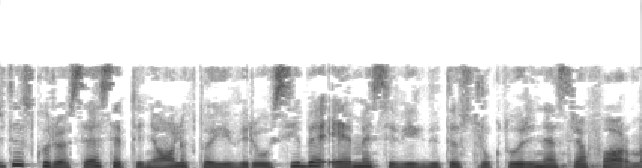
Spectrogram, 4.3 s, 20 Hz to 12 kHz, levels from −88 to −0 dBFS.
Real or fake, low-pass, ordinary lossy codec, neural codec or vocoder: real; 7.2 kHz; MP3, 32 kbps; none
